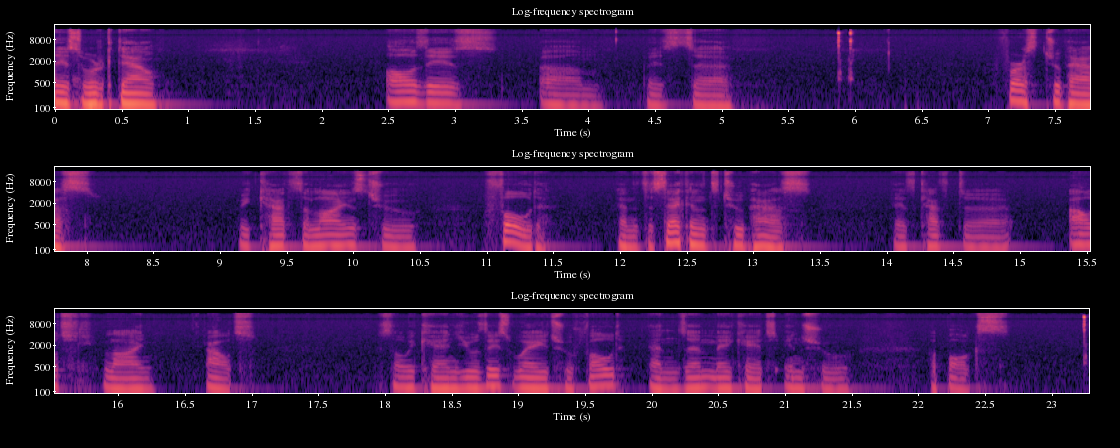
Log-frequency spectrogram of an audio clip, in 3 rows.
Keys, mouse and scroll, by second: 5.9 click.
